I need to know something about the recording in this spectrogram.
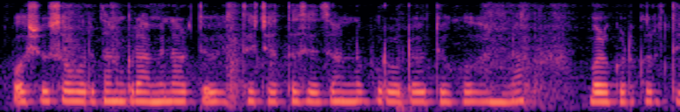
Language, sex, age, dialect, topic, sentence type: Marathi, female, 31-35, Standard Marathi, agriculture, statement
